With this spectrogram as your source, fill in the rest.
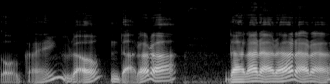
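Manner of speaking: deep, swooping diplomatic voice. Imitating how Eric talks: imitating brother's deep diplomatic voice. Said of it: "That's how he talk".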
